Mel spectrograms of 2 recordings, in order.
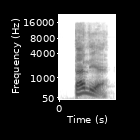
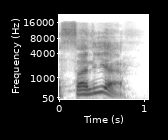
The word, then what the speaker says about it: Talia: Y es que como no lleva tilde, es Talia, no Talia o Zalía.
